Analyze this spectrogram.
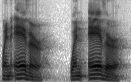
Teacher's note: accent tonique ici, chers amis, sur le deuxième E.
